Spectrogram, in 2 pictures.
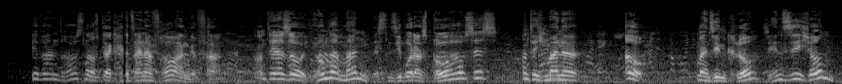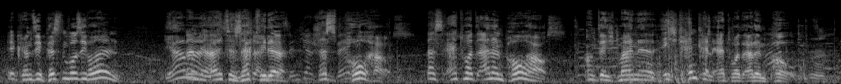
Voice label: Typ Vor Haus; The Wire

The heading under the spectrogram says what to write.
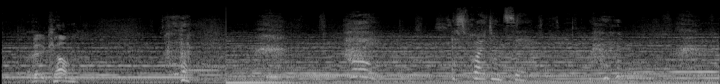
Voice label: Junger Mann Junge Frau; See

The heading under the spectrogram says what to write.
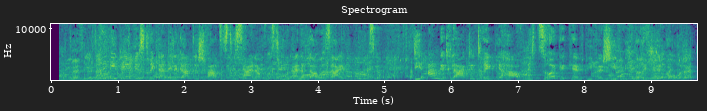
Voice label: Reporterin

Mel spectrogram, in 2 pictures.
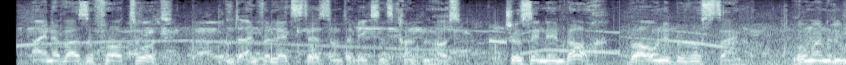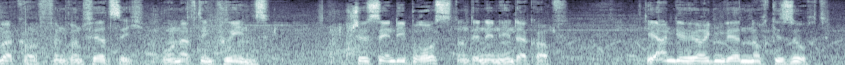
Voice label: Sergeant, Stimmproben

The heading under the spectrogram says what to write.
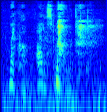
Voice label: Frau

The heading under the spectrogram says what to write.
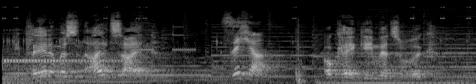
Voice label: Mann Frau Schutzanzug; The Flash

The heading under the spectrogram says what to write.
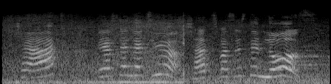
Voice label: Frau

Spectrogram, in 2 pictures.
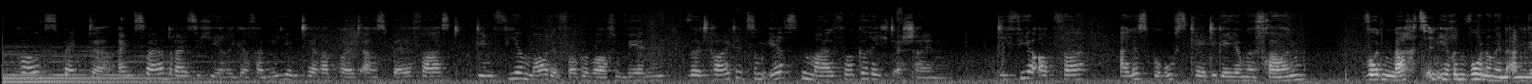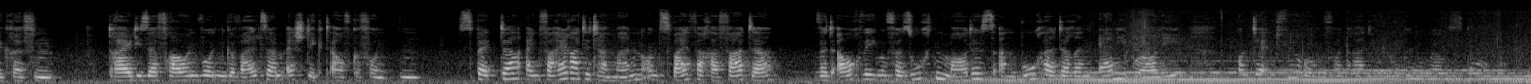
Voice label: Nachrichtensprecherin; The Fall

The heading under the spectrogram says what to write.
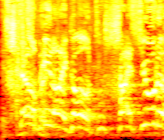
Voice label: Baertiger Mann; The Good Fight

